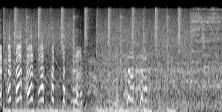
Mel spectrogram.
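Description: Laughter and voices over background music with a steady low bass line that drops out about three and a half seconds in.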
